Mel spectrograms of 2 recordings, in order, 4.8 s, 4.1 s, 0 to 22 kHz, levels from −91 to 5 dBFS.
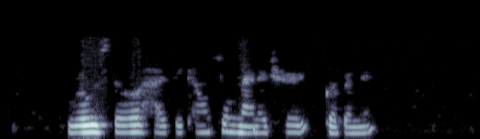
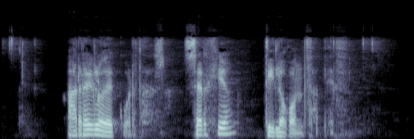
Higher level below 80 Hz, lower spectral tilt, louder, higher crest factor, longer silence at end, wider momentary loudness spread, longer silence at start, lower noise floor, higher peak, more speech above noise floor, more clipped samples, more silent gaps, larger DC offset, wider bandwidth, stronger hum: second, -64 dBFS vs -54 dBFS; first, -10 dB/octave vs -4 dB/octave; about the same, -18 LUFS vs -19 LUFS; about the same, 20 dB vs 20 dB; first, 1.05 s vs 0.65 s; first, 23 LU vs 20 LU; about the same, 0.7 s vs 0.7 s; first, -80 dBFS vs -47 dBFS; about the same, 0 dBFS vs -2 dBFS; first, 61 dB vs 28 dB; neither; neither; neither; second, 6 kHz vs 10 kHz; neither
